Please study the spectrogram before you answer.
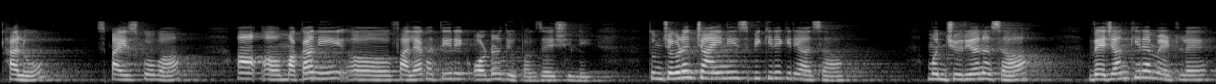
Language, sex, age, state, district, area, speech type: Goan Konkani, female, 30-45, Goa, Bardez, urban, spontaneous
